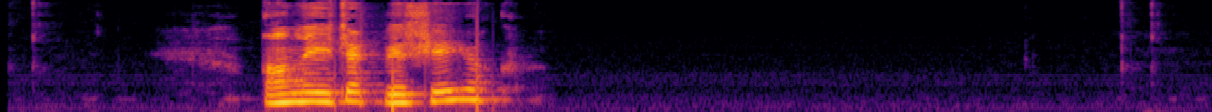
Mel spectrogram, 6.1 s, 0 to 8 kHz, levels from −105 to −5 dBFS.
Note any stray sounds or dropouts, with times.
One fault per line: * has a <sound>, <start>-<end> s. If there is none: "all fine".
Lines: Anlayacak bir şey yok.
all fine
